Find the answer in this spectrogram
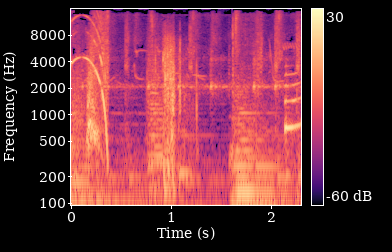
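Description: Cartoon sound effect: a quick whistle-like squeal that swoops up high and straight back down in about half a second, at the start.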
